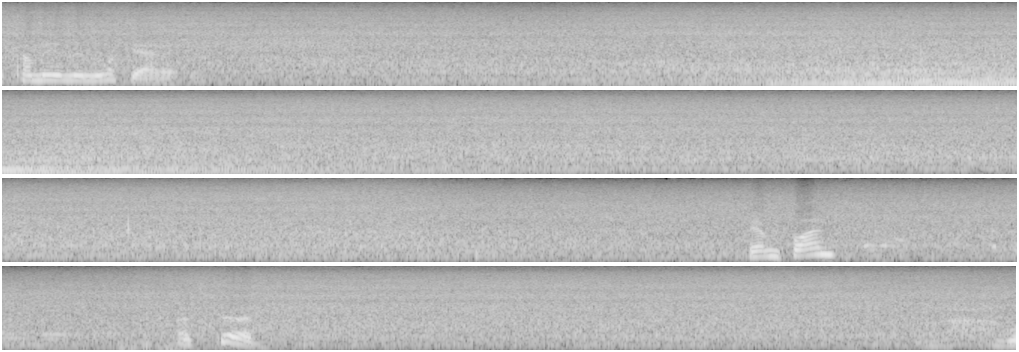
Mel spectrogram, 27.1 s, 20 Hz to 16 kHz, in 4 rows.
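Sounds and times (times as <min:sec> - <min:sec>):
small waterfall rushing: 0:00.0 - 0:27.0
low engine hum: 0:01.9 - 0:13.2.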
